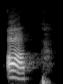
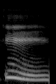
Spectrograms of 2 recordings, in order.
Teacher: So you're going to say something like up, your jaw, because that up is a more open sound, your jaw is going to have to grade, versus if you say E, your jaw is high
